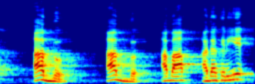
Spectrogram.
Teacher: अब देखिए बा कहाँ से निकल रहा है, आपको पता चल गया कि दोनों होठ के मिलने से बा निकल रहा है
